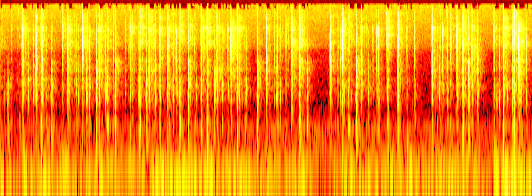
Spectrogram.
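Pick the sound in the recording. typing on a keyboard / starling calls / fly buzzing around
typing on a keyboard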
